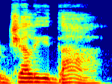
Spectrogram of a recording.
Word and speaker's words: Gelida: Punxsutawney Phil ain't got nothing on Gelida, or Gelida, to say her name correctly.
